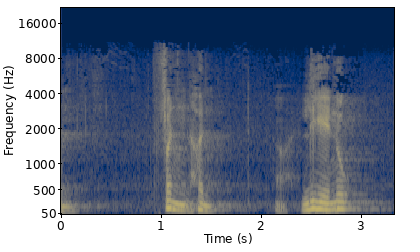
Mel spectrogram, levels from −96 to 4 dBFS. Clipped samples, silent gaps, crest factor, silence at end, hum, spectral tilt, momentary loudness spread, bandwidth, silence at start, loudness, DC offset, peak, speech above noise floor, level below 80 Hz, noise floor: under 0.1%; none; 24 dB; 0.2 s; none; -5.5 dB/octave; 24 LU; 11 kHz; 0 s; -27 LUFS; under 0.1%; -6 dBFS; 32 dB; -58 dBFS; -57 dBFS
